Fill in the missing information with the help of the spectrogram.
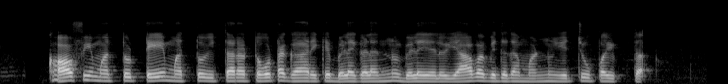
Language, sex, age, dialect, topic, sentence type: Kannada, male, 41-45, Central, agriculture, question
